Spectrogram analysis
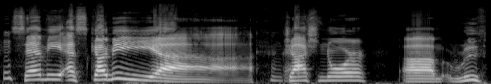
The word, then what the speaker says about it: Escamilla: Escamilla. Thank you. He put the pronunciation Thank you, out.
